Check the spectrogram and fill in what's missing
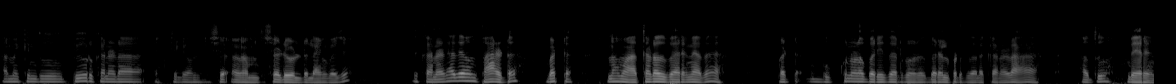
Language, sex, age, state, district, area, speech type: Kannada, male, 18-30, Karnataka, Gulbarga, rural, spontaneous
